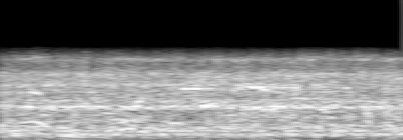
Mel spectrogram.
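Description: Steady background hum and hiss, with faint voices of people talking.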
